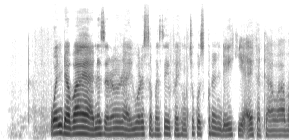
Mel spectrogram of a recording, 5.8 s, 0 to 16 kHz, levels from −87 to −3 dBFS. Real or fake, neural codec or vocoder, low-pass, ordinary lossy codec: fake; codec, 44.1 kHz, 7.8 kbps, Pupu-Codec; 14.4 kHz; none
